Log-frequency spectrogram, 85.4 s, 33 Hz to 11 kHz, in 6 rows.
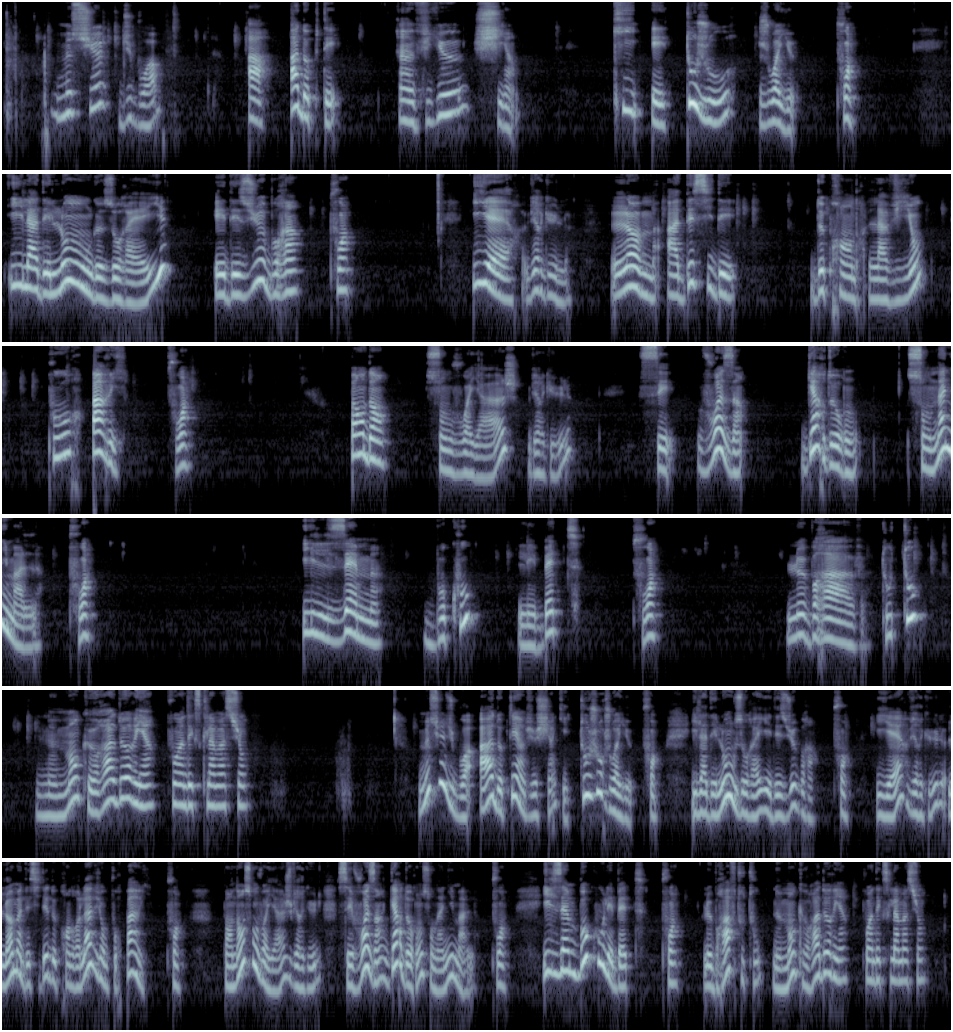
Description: JEBxbDPuUni_dictée-2.m4a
